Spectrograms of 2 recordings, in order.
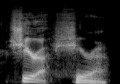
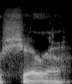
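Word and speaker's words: Shera: Shira, that's it. Or Shara, or whatever the hell it was. However you want to pronounce it. We always did Shara, but yeah, Shira sounds like it could absolutely be right.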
